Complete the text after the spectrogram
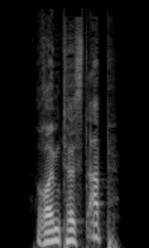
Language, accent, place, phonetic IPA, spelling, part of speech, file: German, Germany, Berlin, [ˌʁɔɪ̯mtəst ˈap], räumtest ab, verb, De-räumtest ab.ogg
- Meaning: inflection of abräumen: 1. second-person singular preterite 2. second-person singular subjunctive II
